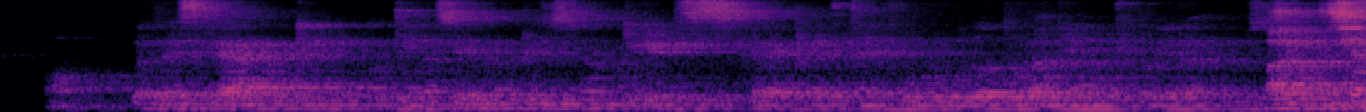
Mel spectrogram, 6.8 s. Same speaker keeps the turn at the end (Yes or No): No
